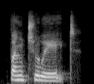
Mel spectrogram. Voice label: "punctuate", Indian; Dictionary

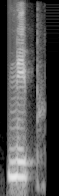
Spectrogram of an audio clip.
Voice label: "neep", Indian

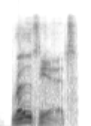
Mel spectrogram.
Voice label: "roseate", British

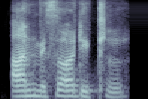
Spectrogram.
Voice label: "unmethodical", Indian

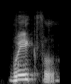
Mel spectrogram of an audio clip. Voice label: "wakeful", Indian

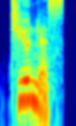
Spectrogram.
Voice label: "tuneless", Indian

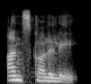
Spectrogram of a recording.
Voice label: "Unscholarly", Indian

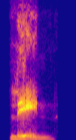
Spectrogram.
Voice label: "lain", Indian

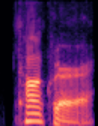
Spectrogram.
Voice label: "conqueror", American

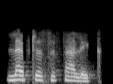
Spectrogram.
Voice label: "leptocephalic", Indian

